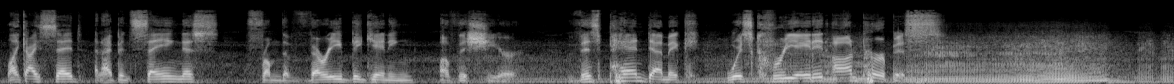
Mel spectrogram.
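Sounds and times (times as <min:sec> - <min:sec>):
speech: 0:00.1 - 0:09.6
motorcycle going by: 0:04.8 - 0:11.7.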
